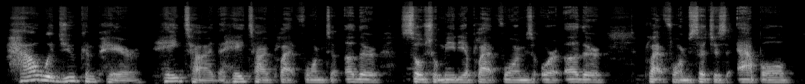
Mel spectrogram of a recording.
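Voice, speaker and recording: A man's voice: on the low side, unhurried, breathy edge. A man hosting a podcast interview, asking questions and responding enthusiastically. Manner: enthusiastic, affirming. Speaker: podcast host.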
